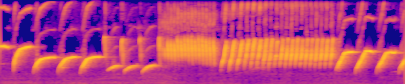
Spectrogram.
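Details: Gacor canary song played as a lure so canaries respond: slow looping whistled notes give way to a fast rattling buzzy trill, then a rolling series of quick chirps and curved whistles.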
